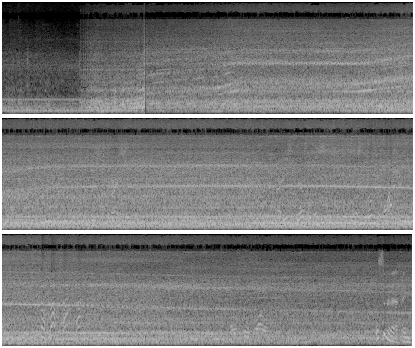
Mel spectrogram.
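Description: The electric motor of a Harley Davidson electric motorcycle build spins with a steady whine that rises in pitch and then holds, accompanied by a loose belt and mechanical hum, close and continuous, with no voices.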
